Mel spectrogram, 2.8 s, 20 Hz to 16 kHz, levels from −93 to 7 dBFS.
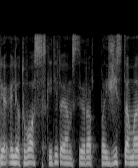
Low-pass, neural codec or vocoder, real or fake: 7.2 kHz; none; real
